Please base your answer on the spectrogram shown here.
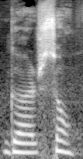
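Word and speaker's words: garçon: is a garso okay so the spellings are g a r c and this is actually a sedai okay so what is sadai this is the c and below there is another c okay which is in the opposite direction so that produces a sound like s okay so it is a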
